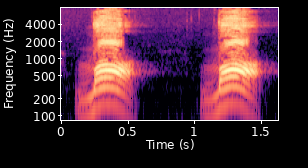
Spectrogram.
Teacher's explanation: من حافة اللسان اليمنى أو اليسرى أو منهما معا مع الصفحة الداخلية مع ما يحاذيها من الأضراس العليا · Term: الضاد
